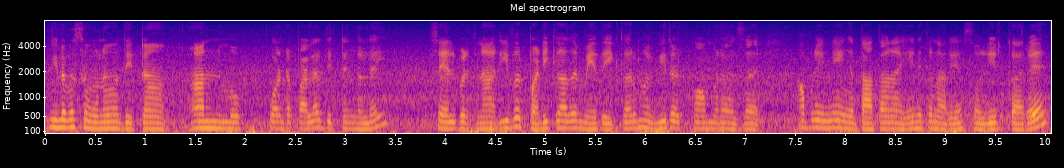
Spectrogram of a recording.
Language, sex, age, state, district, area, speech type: Tamil, female, 30-45, Tamil Nadu, Dharmapuri, rural, spontaneous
